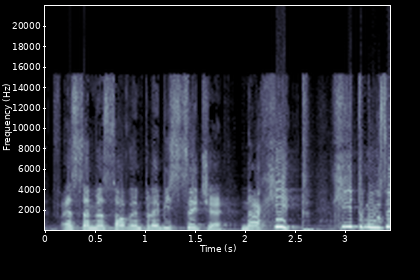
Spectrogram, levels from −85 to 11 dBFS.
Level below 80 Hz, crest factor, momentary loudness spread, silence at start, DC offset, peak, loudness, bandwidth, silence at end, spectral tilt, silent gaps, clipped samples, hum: -28 dBFS; 10 dB; 7 LU; 0.05 s; under 0.1%; 0 dBFS; -10 LUFS; 16 kHz; 0 s; -4.5 dB/octave; none; 1%; none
